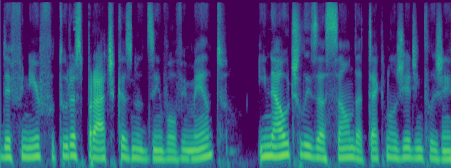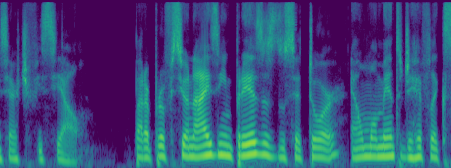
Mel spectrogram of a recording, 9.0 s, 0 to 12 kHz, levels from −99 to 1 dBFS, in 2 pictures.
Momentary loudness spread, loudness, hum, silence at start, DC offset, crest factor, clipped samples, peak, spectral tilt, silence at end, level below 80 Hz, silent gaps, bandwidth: 11 LU; -25 LUFS; none; 0 s; under 0.1%; 16 dB; under 0.1%; -8 dBFS; -5 dB/octave; 0 s; -54 dBFS; none; 12 kHz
